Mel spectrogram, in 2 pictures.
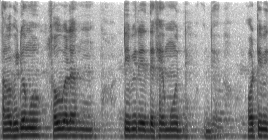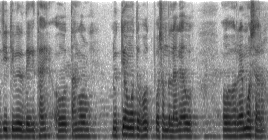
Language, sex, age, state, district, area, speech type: Odia, male, 18-30, Odisha, Rayagada, urban, spontaneous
